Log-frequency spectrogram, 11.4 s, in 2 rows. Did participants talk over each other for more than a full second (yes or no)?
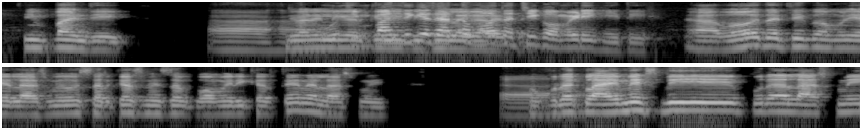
yes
